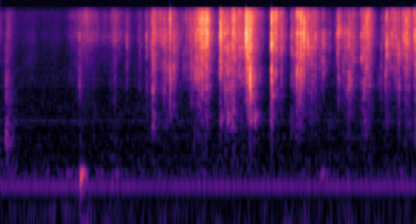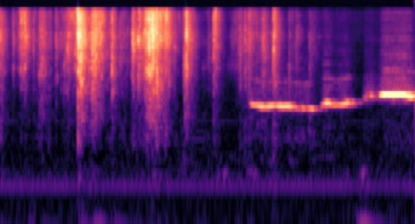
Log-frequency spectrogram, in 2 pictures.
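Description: Trading-card pack wrapper crinkling and rustling as a pack is opened and the cards are handled. Near the end a person whistles a few notes, rising in pitch.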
